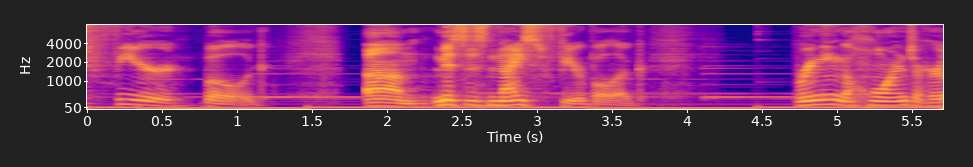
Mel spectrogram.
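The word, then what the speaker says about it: firbolg: looked this up apparently i've been saying it wrong the whole time it's fear bullock oh is it apparently i don't know where you where does the youth come from i don't know like apparently there's a weird extra syllable or whatever and awesome flights here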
